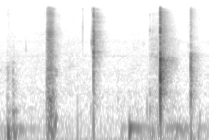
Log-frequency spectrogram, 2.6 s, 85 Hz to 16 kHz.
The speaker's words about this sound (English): It's a good show this week, guys. Good show, everybody. He gets the 80s slow clap.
